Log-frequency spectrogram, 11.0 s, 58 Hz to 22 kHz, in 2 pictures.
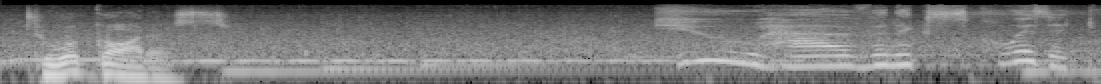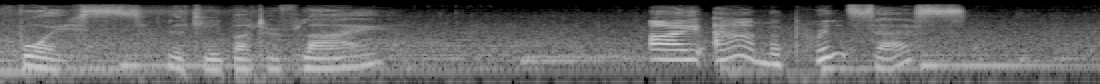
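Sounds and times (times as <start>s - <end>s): background music held low notes: 0.0s - 11.0s
rushing water hiss: 0.0s - 11.0s.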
